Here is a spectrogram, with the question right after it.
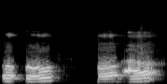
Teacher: जिन स्वरों के उच्चारण में होंठ वृत्तमुखी या गोलाकार हो जाए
